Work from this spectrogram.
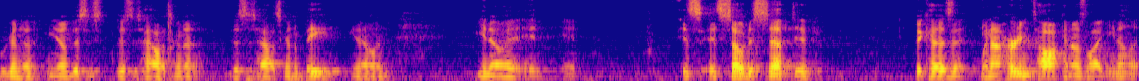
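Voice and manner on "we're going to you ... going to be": low, flat monotone drone. Imitating how a man he heard explained the process, in a low monotone voice. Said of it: "I'm gonna give it to you in a low monotone voice".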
